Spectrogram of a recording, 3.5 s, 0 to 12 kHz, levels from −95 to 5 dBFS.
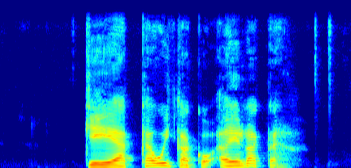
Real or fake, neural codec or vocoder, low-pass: fake; codec, 24 kHz, 0.9 kbps, WavTokenizer, small release; 10.8 kHz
